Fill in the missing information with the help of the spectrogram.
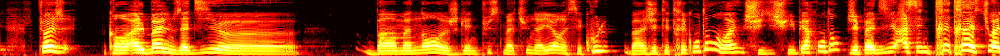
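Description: A man talking casually to his live-stream chat, rambling with many fillers and restarts and turning animated when excited. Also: high-pitched.

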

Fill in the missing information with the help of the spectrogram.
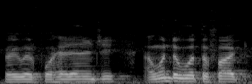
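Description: A man's voice: mid-range voice, level tone, quick pace, dull audio. A young man hosting a reaction video, talking casually with lots of swearing and jokes, getting worked up. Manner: profane, joking, riled up.

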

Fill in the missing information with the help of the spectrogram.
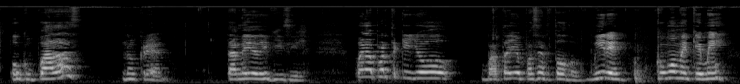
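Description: A high-pitched young woman chats her way through a live unboxing. She jokes about herself and reads viewers' comments aloud in a loose, casual way. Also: a bit bright. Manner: chatty and self-joking, reads out viewer comments. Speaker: vlogger doing a live unboxing. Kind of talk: casual live-stream chat.

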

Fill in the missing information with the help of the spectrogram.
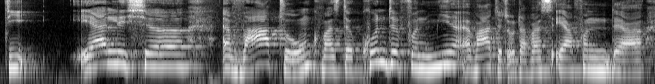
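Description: A woman speaking as a podcast guest, pausing often and filling gaps with "ähm" as she hunts for the right word. Her voice sounds a little roomy, as if recorded in an echoey space. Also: mid-range voice. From Ukraine. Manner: hesitant, many fillers, searching for words. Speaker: guest, stylist. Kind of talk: casual interview.

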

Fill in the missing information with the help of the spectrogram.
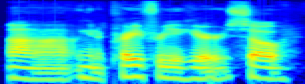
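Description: A man's voice: mid-range voice, flat delivery, normal speed, gravelly. A young man preaching informally, casual and earnest, with filler words and restarts. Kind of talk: informal sermon teaching.

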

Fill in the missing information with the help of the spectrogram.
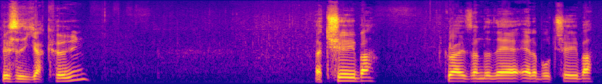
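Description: An Australian man in his forties, a homesteading vlogger, walks through his backyard food garden outdoors, showing it off casually while filming on a handheld action camera. His medium-pitched voice is a little slow, with no echo, and he explains things in a relaxed, chatty way as he walks.

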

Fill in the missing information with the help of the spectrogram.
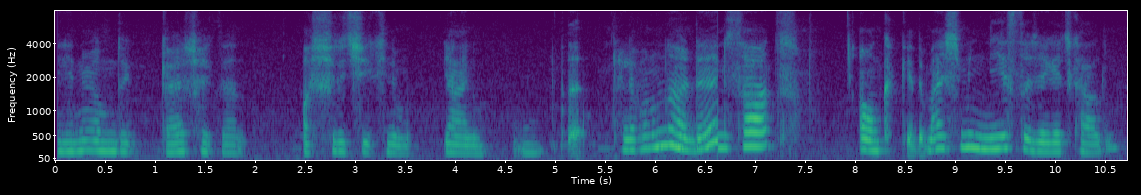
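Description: Her voice is medium-pitched and expressive, with a darkish tone and a measured pace. The eighteen-year-old is vlogging indoors at home, chatting to the camera and telling a story dramatically with plenty of exclamations.

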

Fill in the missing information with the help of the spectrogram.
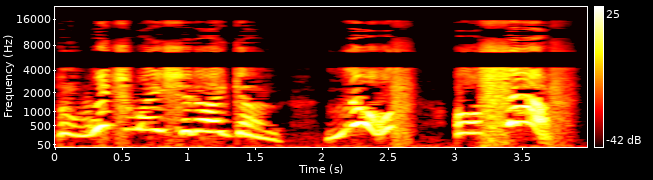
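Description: A man voicing a cheerful, excited young boy pirate captain in a children's storybook, with exclamatory, squealing shouts. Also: very high voice, extremely slow, pitched above the performer's own voice, exaggerated voice. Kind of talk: storybook character voice.

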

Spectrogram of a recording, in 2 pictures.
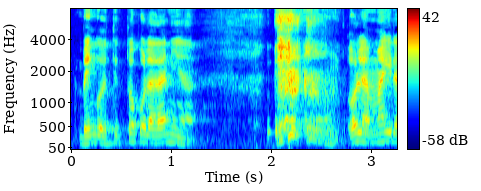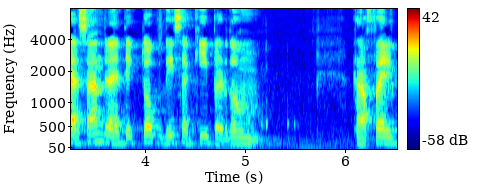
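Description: A man's voice: medium pitch, gravelly, a little hiss or hum. A man in his forties coaching viewers on relationships during a live stream, reading comments and answering them by name in a frank, direct way. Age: 40s. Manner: warm direct advice, addresses viewers by name. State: coughing from reflux.

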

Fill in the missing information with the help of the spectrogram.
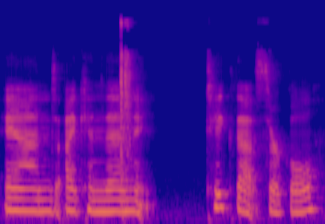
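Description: A woman's voice: on the low side, steady tone, takes it slowly, slight background noise. A woman with a faint New York accent giving a friendly step-by-step polymer clay crafting tutorial.

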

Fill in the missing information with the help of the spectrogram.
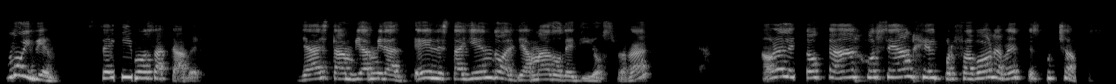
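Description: A woman primary teacher with a Peruvian accent walks children through a story, her high voice swooping up and down as she explains each part. She keeps checking that they follow, and the audio is dull and lo-fi. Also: animated, measured pace. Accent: Peruvian Spanish. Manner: warm-toned, explanatory, keeps asking "¿verdad?". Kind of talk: reading comprehension lesson for children.

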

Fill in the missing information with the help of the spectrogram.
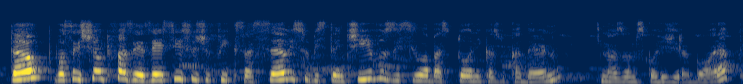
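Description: In an upbeat recorded lesson, a female teacher with a Brazilian Portuguese accent reviews homework answers with her pupils. Her high voice moves briskly with a breathy edge, and she addresses the children directly in a lively way.

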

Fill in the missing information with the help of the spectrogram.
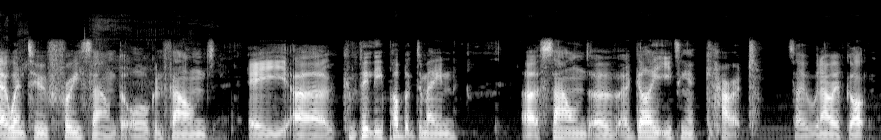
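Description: A young gaming commentator with a medium-pitched, fairly bright voice chats his way through a casual let's play. He rambles, says um a lot, and talks to both himself and his viewers, with slight background noise behind him.

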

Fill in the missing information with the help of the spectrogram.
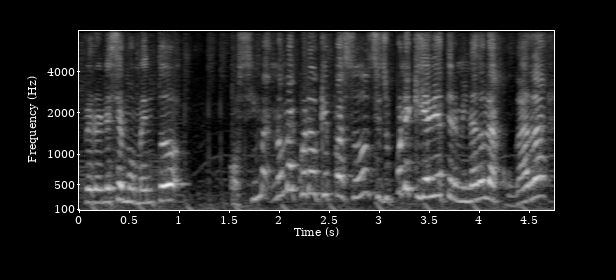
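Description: High-voiced slangy Mexican man. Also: animated, fast talker, faint music behind. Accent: Mexican Spanish. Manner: slangy, laughing, acts out quotes loudly. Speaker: podcast co-host. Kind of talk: casual storytelling chat.

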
